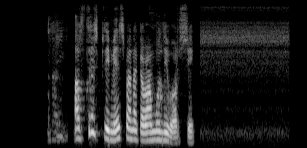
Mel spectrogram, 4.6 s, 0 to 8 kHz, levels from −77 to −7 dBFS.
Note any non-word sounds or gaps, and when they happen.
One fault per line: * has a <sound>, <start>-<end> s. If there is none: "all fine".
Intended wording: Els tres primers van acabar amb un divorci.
all fine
